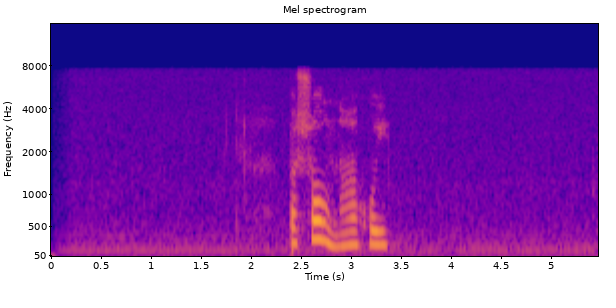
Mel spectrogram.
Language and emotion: Russian, neutral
